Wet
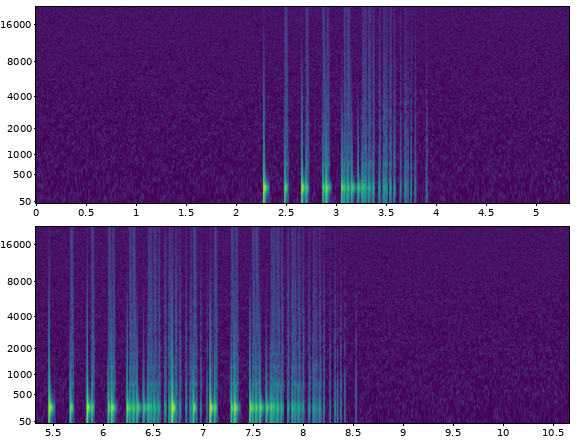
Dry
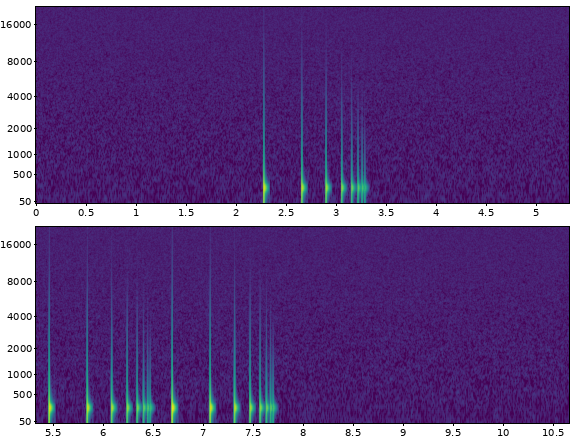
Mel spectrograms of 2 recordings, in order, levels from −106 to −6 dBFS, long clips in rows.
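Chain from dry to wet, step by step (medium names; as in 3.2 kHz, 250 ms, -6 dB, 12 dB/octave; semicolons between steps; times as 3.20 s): bit-crushed delay 212 ms, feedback 55%, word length 7-bit, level -12 dB; trim -4 dB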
